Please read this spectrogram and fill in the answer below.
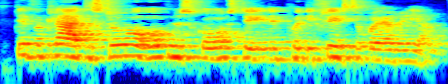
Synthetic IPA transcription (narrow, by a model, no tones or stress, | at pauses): d̥e̝fɒ̽kʰlɑ̰̈ːɐd̥isd̥o̝ːɐɔ̽ːb̥nəsɡ̥ɒːsd̥e̝ːnəpʰɒ̽d̥ifle̝̰ːsd̥əʁɛɐʁḭːɐ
